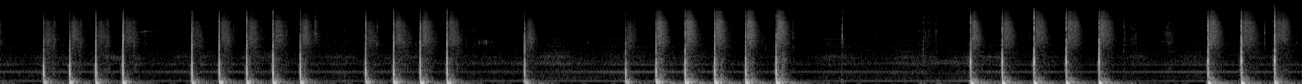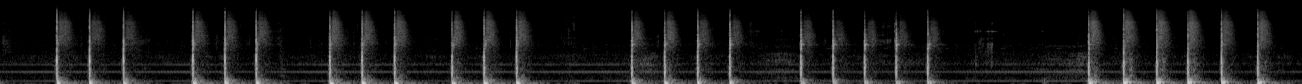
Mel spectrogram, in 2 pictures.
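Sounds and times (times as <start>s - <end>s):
hard chopping blows: 0.0s - 5.6s, 9.7s - 11.4s, 12.1s - 13.0s, 13.6s - 18.4s, 19.3s - 22.5s, 23.9s - 25.8s
faint steady hum: 0.0s - 26.0s.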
